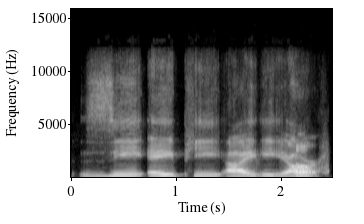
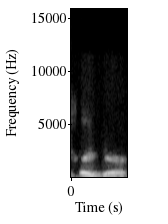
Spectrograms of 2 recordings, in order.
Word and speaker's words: Zapier: Tell me the company that connects things that are SaaS companies starts with a Z, Zapier.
